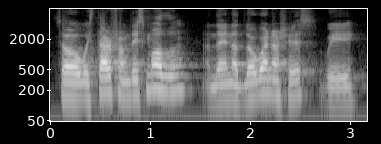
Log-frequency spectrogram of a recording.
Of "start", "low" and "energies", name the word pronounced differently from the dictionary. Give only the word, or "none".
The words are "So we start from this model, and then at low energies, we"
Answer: energies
